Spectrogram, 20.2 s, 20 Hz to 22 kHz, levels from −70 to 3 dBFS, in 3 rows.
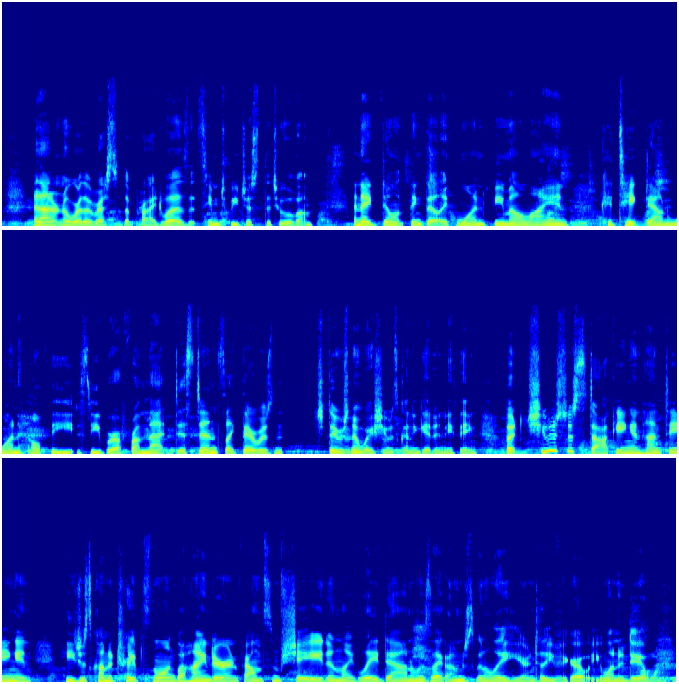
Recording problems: background chatter; noticeable; throughout; 2 voices, 15 dB below the speech

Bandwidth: 14.5 kHz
